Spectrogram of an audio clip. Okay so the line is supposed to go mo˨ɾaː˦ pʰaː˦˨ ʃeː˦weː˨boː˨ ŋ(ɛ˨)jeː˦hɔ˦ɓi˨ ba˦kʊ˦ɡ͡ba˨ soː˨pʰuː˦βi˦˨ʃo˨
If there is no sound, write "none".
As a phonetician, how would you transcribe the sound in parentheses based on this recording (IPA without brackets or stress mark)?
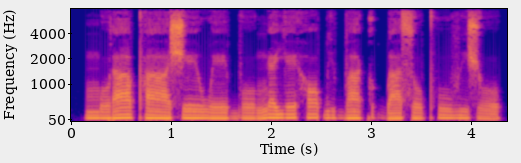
ɛ˦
